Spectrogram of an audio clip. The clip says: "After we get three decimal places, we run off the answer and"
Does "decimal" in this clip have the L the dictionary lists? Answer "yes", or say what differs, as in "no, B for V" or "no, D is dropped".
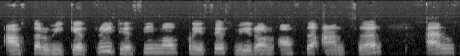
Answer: yes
